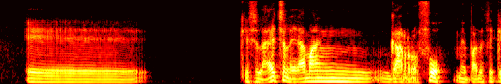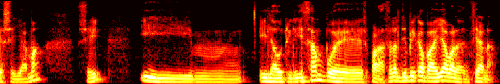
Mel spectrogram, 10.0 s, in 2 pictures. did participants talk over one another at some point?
No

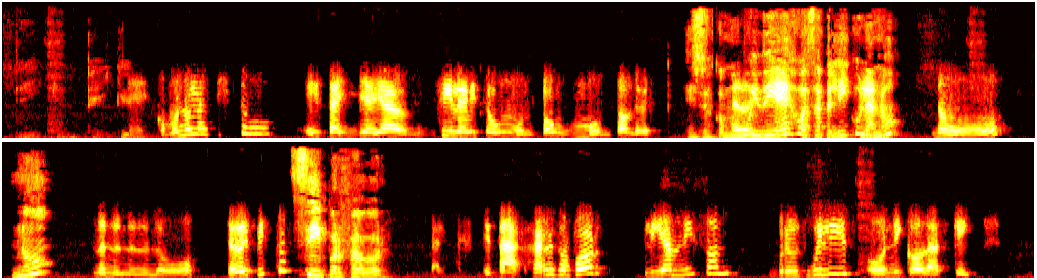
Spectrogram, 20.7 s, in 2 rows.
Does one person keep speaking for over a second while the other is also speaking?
No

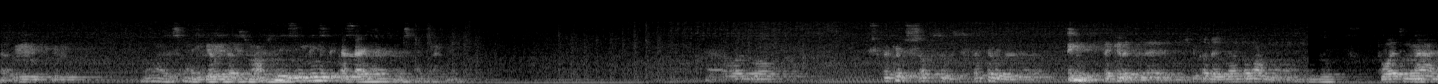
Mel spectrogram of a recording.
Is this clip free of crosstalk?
No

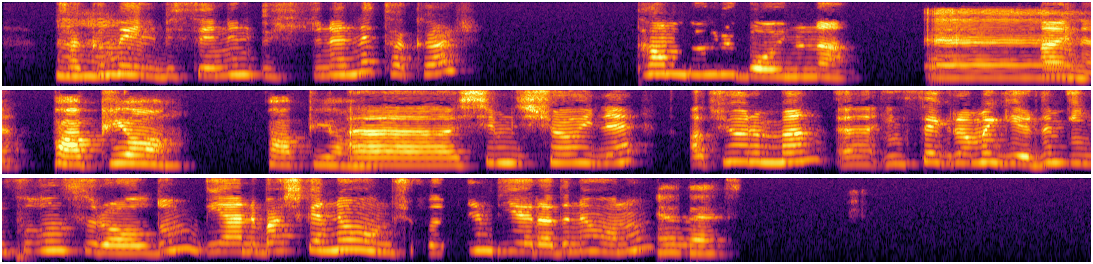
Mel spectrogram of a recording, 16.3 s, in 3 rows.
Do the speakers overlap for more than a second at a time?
No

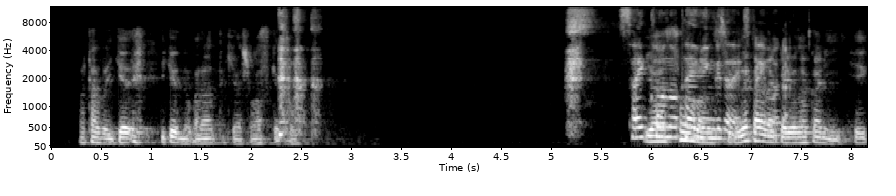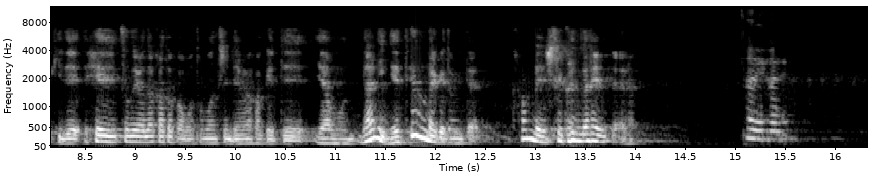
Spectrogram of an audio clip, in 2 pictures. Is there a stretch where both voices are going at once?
Yes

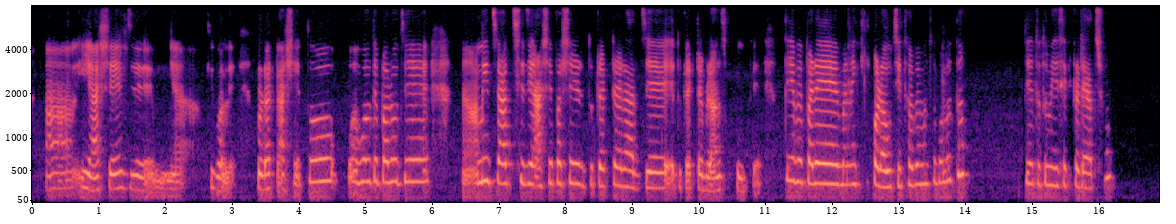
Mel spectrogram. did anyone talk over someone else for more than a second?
No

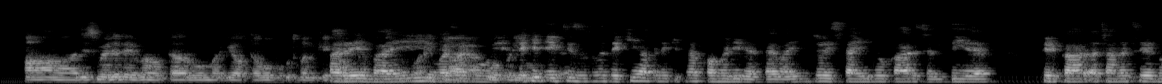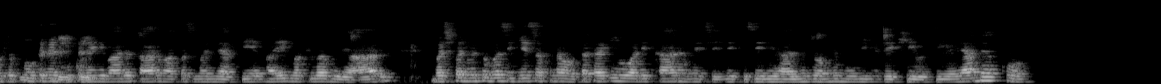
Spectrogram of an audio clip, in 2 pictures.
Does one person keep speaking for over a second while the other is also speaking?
Yes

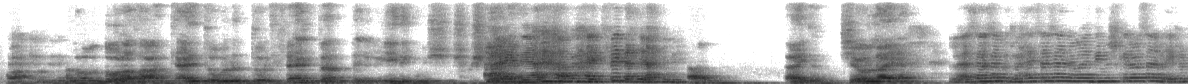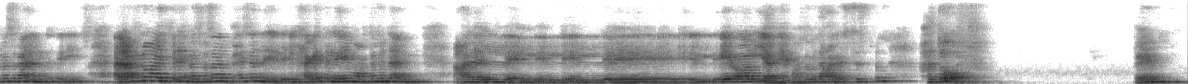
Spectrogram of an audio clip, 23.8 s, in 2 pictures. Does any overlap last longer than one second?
No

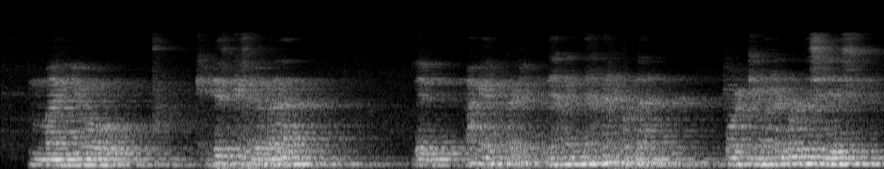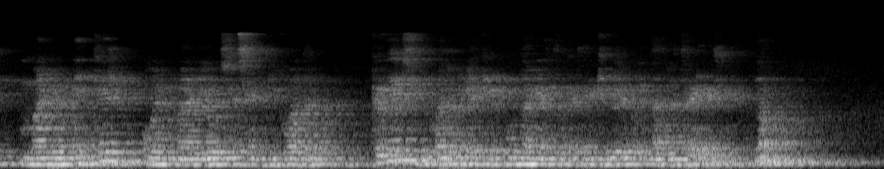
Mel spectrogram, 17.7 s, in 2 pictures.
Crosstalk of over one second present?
No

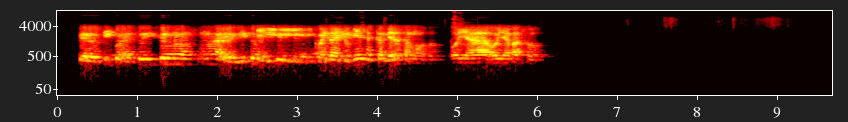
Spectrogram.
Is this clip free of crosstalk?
No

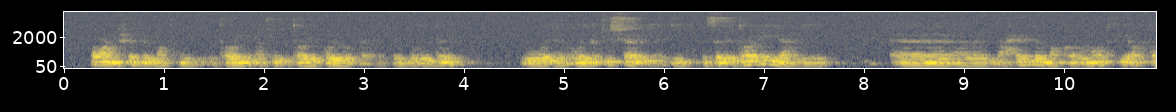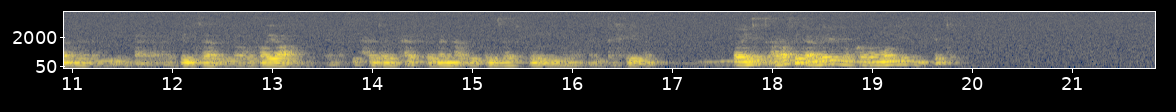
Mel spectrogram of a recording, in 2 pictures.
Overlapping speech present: No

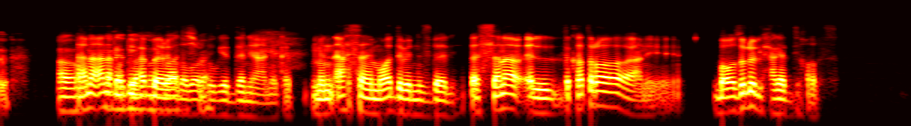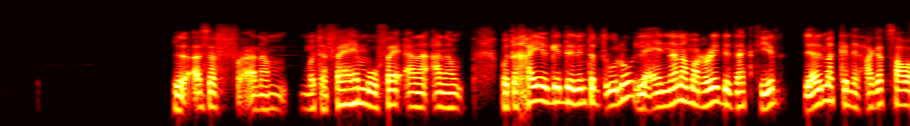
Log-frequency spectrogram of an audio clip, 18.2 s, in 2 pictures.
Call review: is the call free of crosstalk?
No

